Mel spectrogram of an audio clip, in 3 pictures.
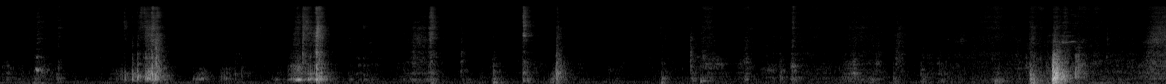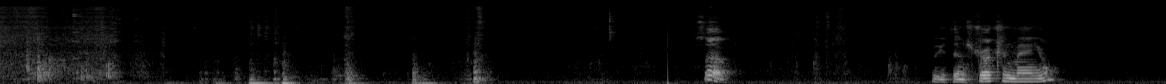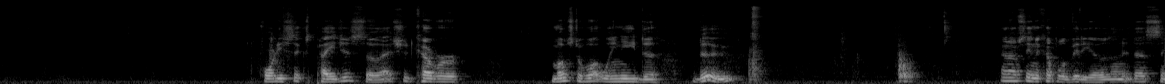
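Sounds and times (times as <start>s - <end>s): packing rustling and scraping: 7.0s - 13.2s.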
